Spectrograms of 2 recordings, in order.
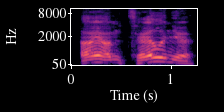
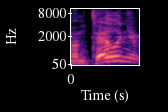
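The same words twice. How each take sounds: First: Slow repeat that splits out am and leans on telling; slow deliberate repeat. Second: Raised, louder insisting telling you, with stress on telling; emphatic insistence. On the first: Streamer repeating himself to chat, slow deliberate stress. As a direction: spell it out word by word, no doubt left. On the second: Streamer insisting to his chat, raised emphatic insistence. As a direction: press it on the viewer like a mate. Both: Real, not acted.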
